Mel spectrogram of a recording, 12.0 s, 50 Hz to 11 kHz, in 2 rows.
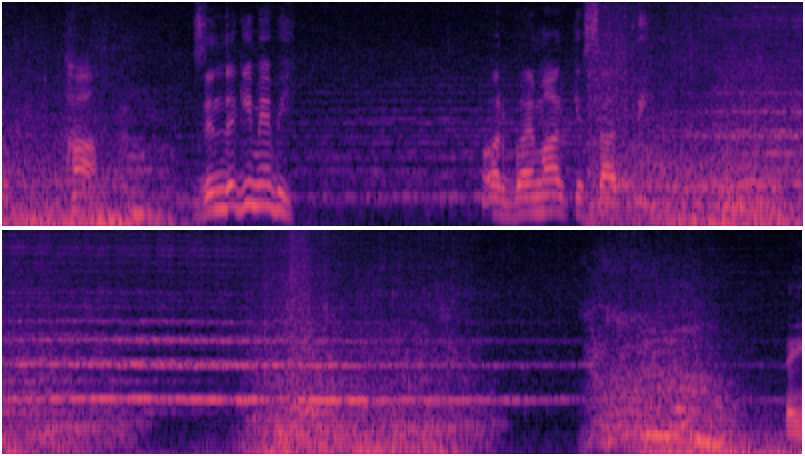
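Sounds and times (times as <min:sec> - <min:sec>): steady horn-like tone: 0:02.5 - 0:12.0.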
